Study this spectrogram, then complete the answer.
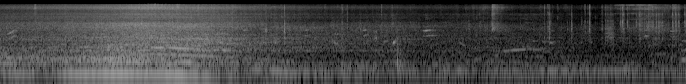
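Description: Small engine parts click and rattle under a man's fingers.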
